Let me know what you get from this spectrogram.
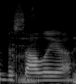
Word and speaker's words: Visalia: I'd say Visalia.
